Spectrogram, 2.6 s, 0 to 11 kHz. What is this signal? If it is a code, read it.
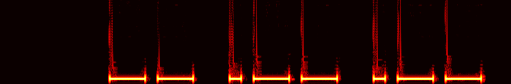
Morse code, heard as a keyed tone, about 20 wpm, 700 Hz. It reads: MWW
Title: USA Call Sign Postfixes - 3 Letters 20wpm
